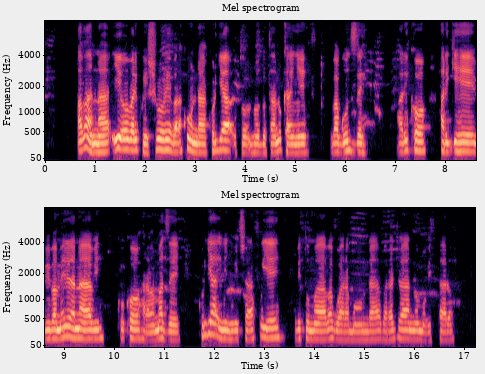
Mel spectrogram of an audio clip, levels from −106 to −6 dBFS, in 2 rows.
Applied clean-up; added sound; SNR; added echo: none; none; none; none.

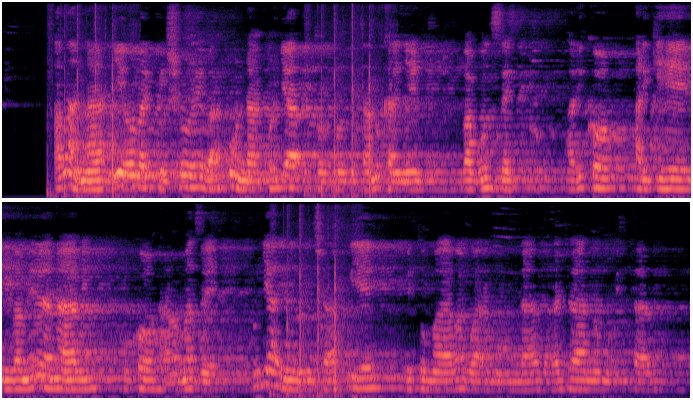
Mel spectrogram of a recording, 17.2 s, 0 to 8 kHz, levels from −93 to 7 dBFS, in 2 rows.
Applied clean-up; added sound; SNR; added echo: none; Run; 12 dB; reverberation time 2.2 s.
